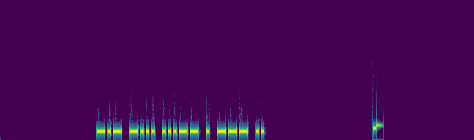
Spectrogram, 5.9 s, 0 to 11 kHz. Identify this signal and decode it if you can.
Morse code, heard as a keyed tone, about 36 wpm, 700 Hz. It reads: KB3EOI
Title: USA Call Signs - 6 Characters - 4x Character Spacing - 35wpm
